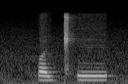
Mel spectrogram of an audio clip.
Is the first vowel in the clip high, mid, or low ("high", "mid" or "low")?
high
